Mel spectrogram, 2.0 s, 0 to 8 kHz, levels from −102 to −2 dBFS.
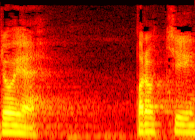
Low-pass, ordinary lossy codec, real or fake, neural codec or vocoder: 7.2 kHz; MP3, 32 kbps; real; none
